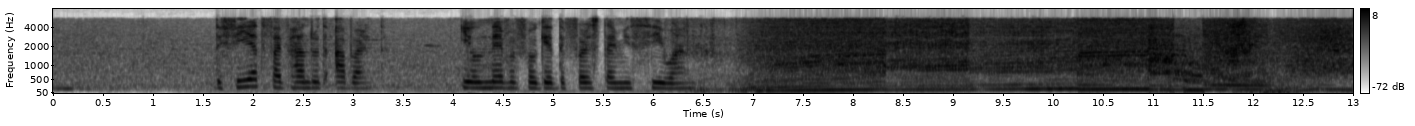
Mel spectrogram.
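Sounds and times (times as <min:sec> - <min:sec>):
car engine revving: 0:06.4 - 0:13.0.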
